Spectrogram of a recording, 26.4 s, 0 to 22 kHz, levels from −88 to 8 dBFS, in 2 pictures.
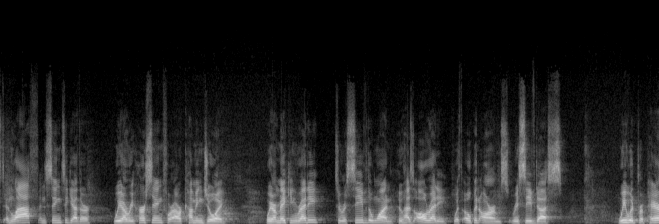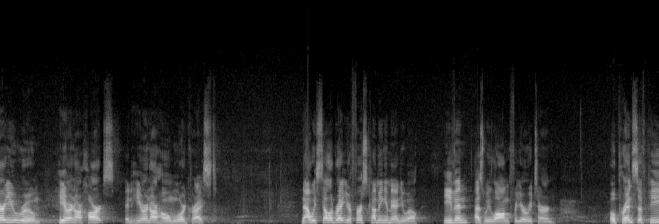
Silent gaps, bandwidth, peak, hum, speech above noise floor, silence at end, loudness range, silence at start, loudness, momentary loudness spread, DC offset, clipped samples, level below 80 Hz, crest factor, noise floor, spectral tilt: none; 13.5 kHz; 0 dBFS; none; 35 dB; 0 s; 4 LU; 0.05 s; -16 LUFS; 12 LU; under 0.1%; under 0.1%; -74 dBFS; 18 dB; -51 dBFS; -4 dB/octave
